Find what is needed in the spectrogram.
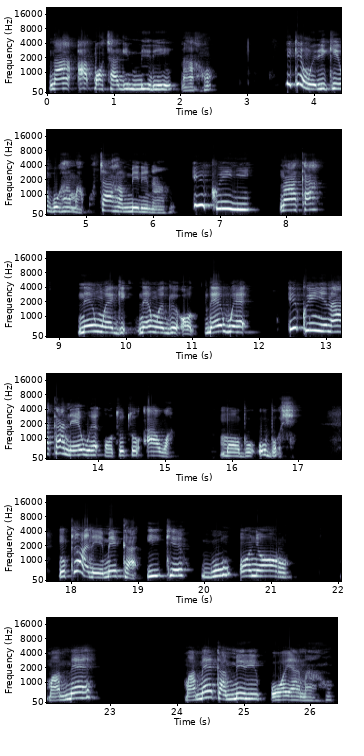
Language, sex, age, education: Igbo, female, 30-45, tertiary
